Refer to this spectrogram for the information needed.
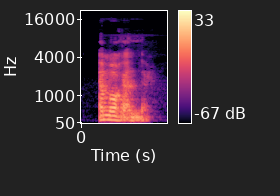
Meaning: amoral
- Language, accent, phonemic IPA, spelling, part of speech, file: French, Canada, /a.mɔ.ʁal/, amoral, adjective, LL-Q150 (fra)-amoral.wav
